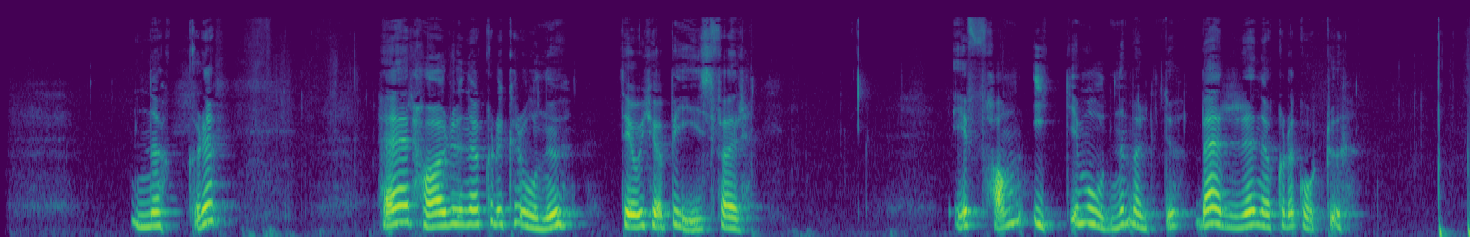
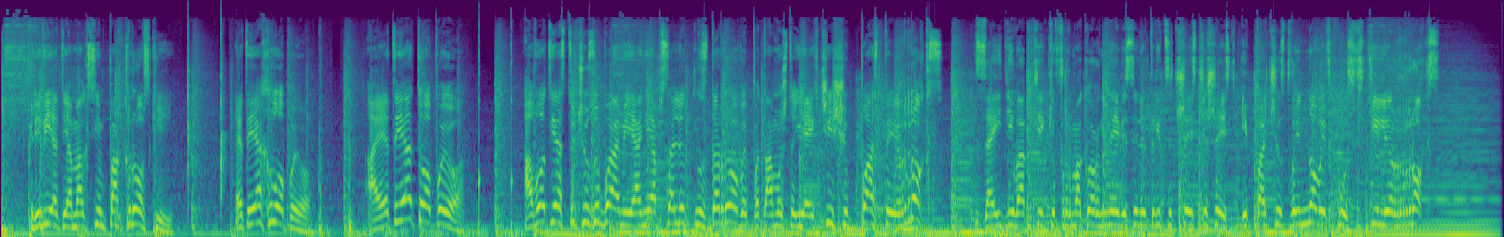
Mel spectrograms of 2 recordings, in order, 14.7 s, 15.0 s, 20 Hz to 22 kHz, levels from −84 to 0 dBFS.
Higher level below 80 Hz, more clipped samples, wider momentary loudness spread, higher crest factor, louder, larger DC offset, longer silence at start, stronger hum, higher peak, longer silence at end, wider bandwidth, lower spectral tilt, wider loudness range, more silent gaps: second, -52 dBFS vs -20 dBFS; neither; first, 12 LU vs 6 LU; first, 18 dB vs 12 dB; second, -18 LUFS vs -12 LUFS; neither; first, 1.35 s vs 0 s; neither; about the same, 0 dBFS vs 0 dBFS; first, 0.25 s vs 0 s; about the same, 16 kHz vs 17.5 kHz; first, -7 dB/octave vs -4.5 dB/octave; first, 7 LU vs 4 LU; neither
